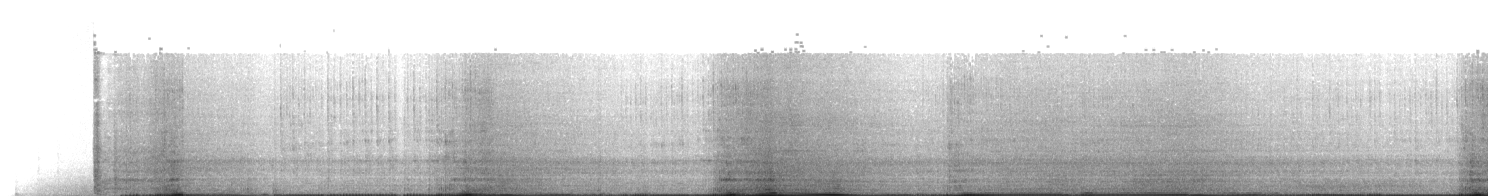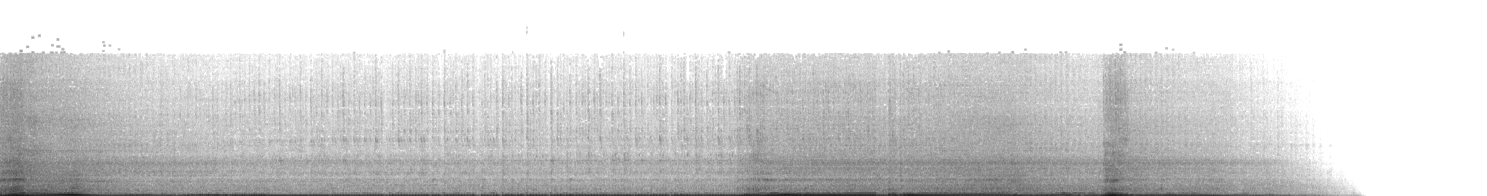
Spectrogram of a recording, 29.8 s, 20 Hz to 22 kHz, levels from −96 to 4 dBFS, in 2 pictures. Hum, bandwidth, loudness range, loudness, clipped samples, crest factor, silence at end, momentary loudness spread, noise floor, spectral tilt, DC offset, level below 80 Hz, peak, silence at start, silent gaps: none; 14 kHz; 7 LU; -20 LUFS; under 0.1%; 18 dB; 1.95 s; 13 LU; -67 dBFS; -8 dB/octave; under 0.1%; -28 dBFS; 0 dBFS; 0.95 s; none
